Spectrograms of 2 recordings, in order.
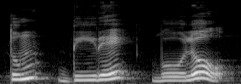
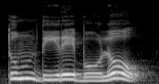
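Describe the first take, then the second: First: Word by word. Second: Said in the usual way. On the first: Shown as a demonstration. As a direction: separate தும், Dheere and polo for a learner. Teacher breaks phrase up for learners.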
